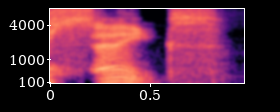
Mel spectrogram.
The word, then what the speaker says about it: Sanks: Rhymes with Banks. Speaking of James Banks, was a big, huge bust because of his own ego. Jasper Sanks.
